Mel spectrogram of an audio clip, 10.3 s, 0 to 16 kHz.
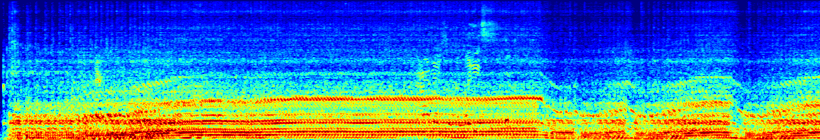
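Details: Echo PB-250 two-stroke blower (50:1 fuel), started at full throttle: a high buzz whose pitch sags and hunts as the throttle eases. It won't stay running off throttle; owner suspects the fuel mixture screws.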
